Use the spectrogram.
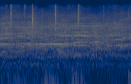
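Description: A crowd at a girls volleyball match between Leigh and Branham cheers and murmurs in a steady, enthusiastic wash, with a voice speaking over it.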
